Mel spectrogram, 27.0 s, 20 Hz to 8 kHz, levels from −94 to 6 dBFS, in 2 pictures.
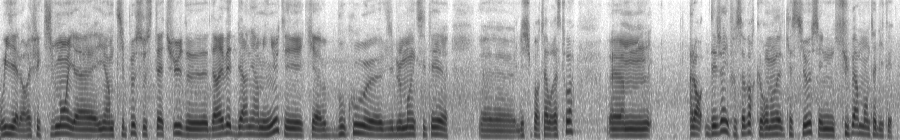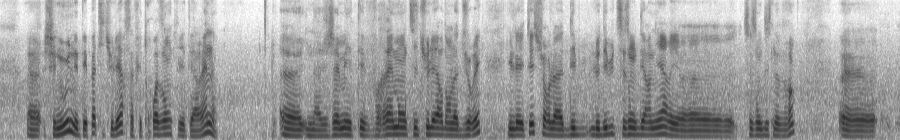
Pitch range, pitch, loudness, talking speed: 130-150 Hz, 140 Hz, -17 LUFS, 185 wpm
